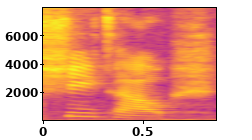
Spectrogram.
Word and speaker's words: Sheetal: And I was like, "Oh, don't worry, it's Sheetal."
